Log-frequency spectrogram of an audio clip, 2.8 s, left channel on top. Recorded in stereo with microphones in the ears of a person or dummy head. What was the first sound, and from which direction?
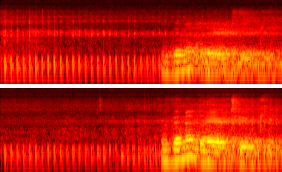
A man speaking, 55° right (ahead or behind).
